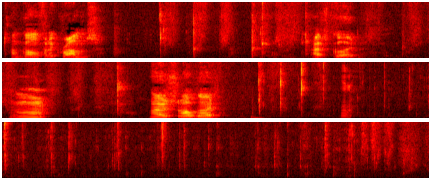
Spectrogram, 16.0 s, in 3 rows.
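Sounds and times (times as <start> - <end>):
wet mouth clicks and smacks: 8.5 - 15.4.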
